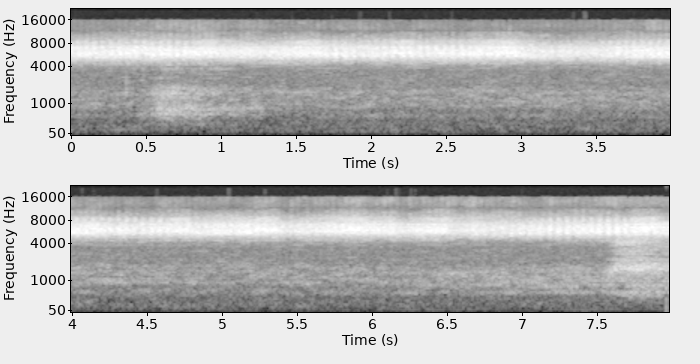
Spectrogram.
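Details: Numerous cicadas chorusing outdoors behind a seated listener, a continuous shrill buzzing drone holding steady across the whole stretch, with soft low murmurs at the start and end.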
